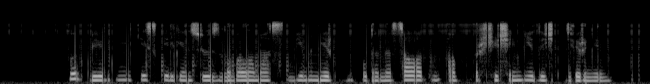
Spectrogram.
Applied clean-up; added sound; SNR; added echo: neural diffusion model UNIVERSE++.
